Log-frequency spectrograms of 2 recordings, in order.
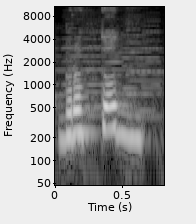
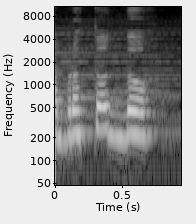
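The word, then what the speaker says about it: Bretodeau: Que ela tava procurando errado porque falaram a pronúncia errada para ela. Que é brotodo, T-O. E, e tinham falado que era brotodo, D-O.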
